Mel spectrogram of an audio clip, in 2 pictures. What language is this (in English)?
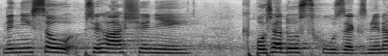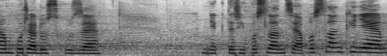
Czech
